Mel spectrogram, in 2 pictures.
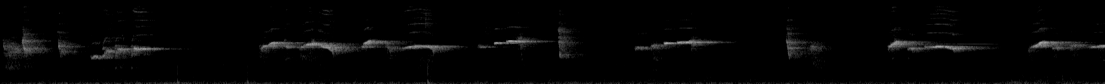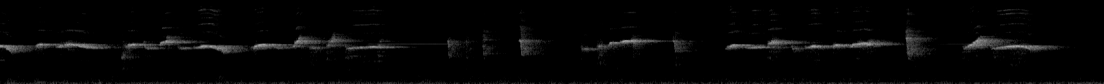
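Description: Baby cockatiel singing non-stop: a run of short whistled phrases, each note sliding up and down, with brief pauses between phrases.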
